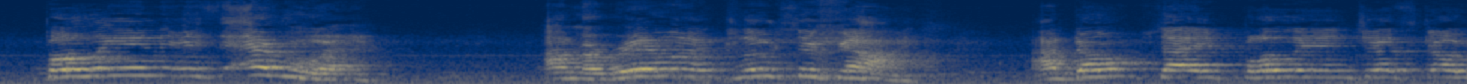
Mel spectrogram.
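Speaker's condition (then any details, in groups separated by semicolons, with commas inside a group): Cerebral palsy; since birth, brain damage at birth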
